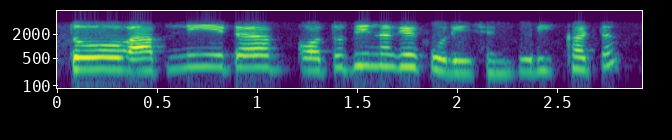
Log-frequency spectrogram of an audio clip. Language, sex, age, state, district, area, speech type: Bengali, female, 30-45, West Bengal, Purulia, urban, conversation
